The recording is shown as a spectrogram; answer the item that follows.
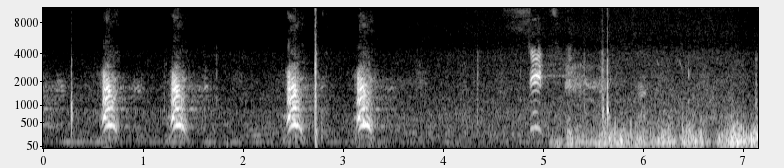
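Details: Huck dei Re Magi, a Rottweiler, during the IPO3 section C test of the Rottweiler Club Italiano trial, Rome, 18 November 2012: four loud separate barks spaced under a second apart, then a softer one and rumbling outdoor noise.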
